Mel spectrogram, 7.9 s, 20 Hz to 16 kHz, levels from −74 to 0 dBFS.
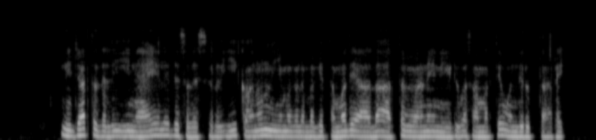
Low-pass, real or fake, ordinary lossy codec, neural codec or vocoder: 7.2 kHz; fake; Opus, 64 kbps; codec, 16 kHz, 8 kbps, FreqCodec, smaller model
